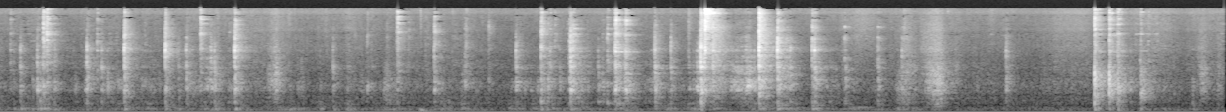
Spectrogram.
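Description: Carabiners and a rescue pulley clinking and clacking as the old ratcheting prusik and pulley are unclipped from a rope haul system. A string of sharp metallic clicks, with a louder cluster about seven seconds in and another near eleven seconds.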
